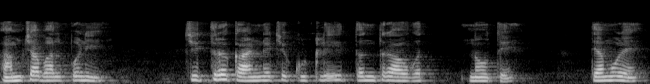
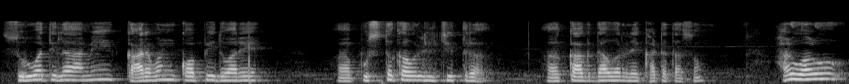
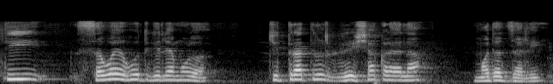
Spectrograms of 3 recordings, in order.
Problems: constant background noise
